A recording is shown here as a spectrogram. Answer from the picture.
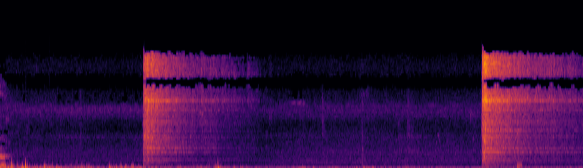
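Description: Wind buffeting the phone's microphone in a steady low rumble, with one sharp knock about three seconds in.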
